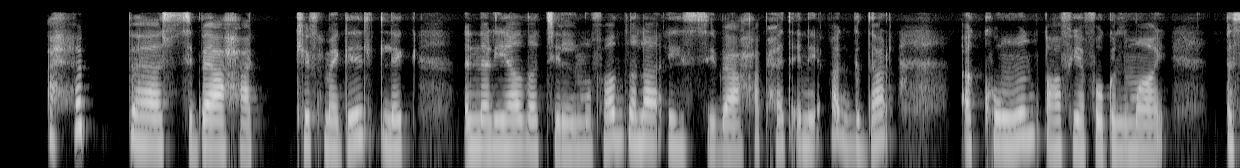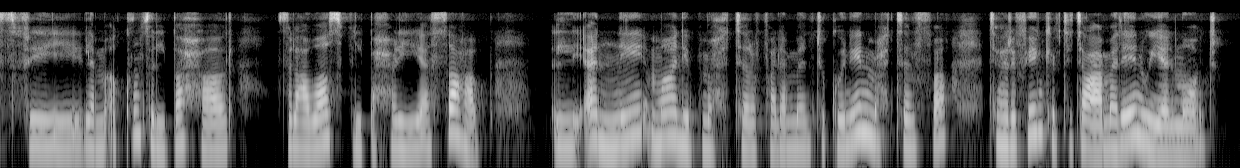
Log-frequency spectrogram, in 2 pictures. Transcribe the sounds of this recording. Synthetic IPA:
ʔaħab | sːɪbaːħa | kʰeːfmaɡɪlt̪lak | ʔɪnːaɾɪjɑːðˤɑlmʊfɑðˤːɑlɑʔihsːɪbaːħabħeːθʔɪnːiʔaɡd̪ɑɾˤ | ʔakʰuːnt̪ˤɑːfɪjafoːɣɪlmaːj | b̥asːfilamːa̰ʔa̰kuːnfilbaħɾ | wfilʕɑwɑːsˤɨ̥fɪlbaħɾɪjːasˤɑʕb̚ | lɪʔanːimaʔnibmʊħt̪aɾfalamːant̪akuːniːnmʊħt̪aɾfat̪ɪʕɾɪfiːnkeːft̪ɪt̪ʕaːmaliːnwɪjːalmoːd͡ʒ

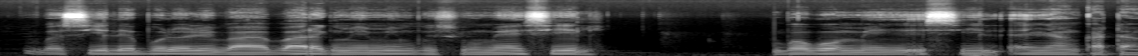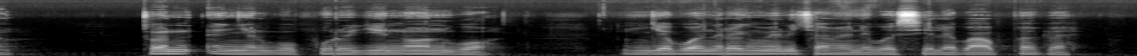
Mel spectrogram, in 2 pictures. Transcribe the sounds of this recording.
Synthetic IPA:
basilebololibabaɾeɡmeminbusumesil | bobomisileɲaŋkataŋ | soneɲilbupuɾoɟinoːnbo | ɲɟebonɾekmenit͡ʃamenibasilebabupepe

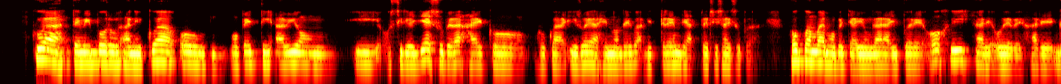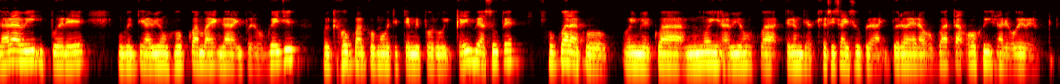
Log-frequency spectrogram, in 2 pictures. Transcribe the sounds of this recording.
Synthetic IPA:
kuat̪ẽmbipoɾuʔãnĩkwaomõpẽt̪ĩʔaβiõn | io̰sɨɾiod͡ʒasup̬eβahaekohokʷaiɾweðaɦẽnõnd̪eɡʷaã̰nĩt̪ɾend̪eat̪esisaisupeβa̰hokʷambaemõp̬ẽnt̪ĩaβiõŋɡaɾaipueɾe̞ʔohɨjhaɾḛʔo̰eβehaɾeŋɡaɾaβiipweɾemõpet̪eaβjõŋɦokʷambaʔe̞ŋɡaɾaipweɾeoɡʷwe̞d͡ʒɨ | pojkeɦokʷakomõpẽt̪et̪ẽmbipoɾuḭkajwiasupe̞ | hokʷaɾako | õĩmẽkʷamɨ̃nõj̃aβiõŋkʷat̪ɾẽnd̪eat̪ɾesisajsupeβaḭpweɾeβaeɾaʔo̰ɡʷwat̪a̰ʔohɨjɦaɾeoeβe

